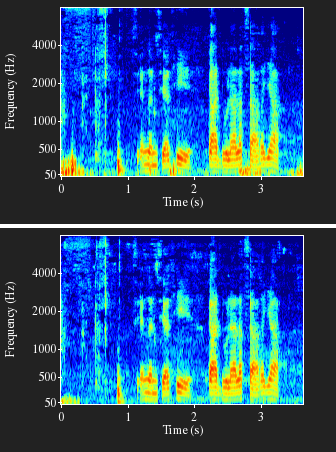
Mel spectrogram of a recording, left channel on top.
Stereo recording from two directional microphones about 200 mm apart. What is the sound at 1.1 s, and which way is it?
Speech, 15° right (ahead or behind).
